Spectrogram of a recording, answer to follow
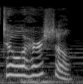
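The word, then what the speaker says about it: Towa Herschel: The name's Toa Herschel. Hey, actually pronounced it right.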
